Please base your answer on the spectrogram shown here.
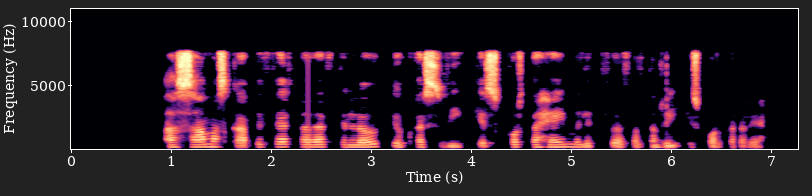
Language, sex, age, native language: Icelandic, female, 40-49, Icelandic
